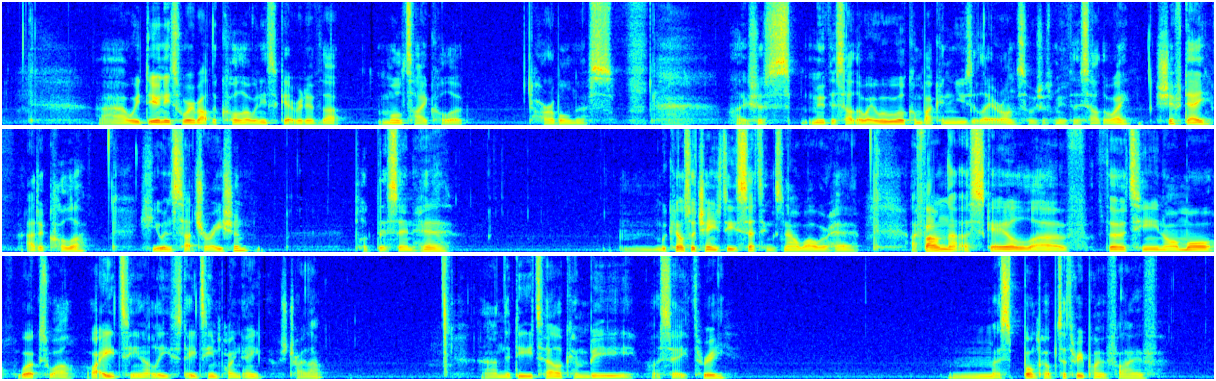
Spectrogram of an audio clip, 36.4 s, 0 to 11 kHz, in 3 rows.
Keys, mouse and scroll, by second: 6.7-8.8 middle drag, 8.8 shift+a, 15.2-17.5 drag, 17.6 click, 17.9-21.1 middle drag, 23.0-25.7 drag, 30.7-32.3 drag, 35.7 click.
